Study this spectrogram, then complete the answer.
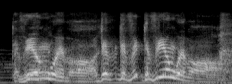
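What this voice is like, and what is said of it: Crude imitation of a character's voice. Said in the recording (Spanish): “es una burda imitación de la gran voz de Herminia”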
